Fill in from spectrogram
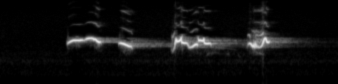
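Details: American robin sings four loud clear whistled phrases in quick succession, the third warbled and buzzy, against a silent background.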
